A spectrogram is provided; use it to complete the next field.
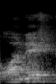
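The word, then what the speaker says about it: honest: क्योंकि मैंने अभी आपको बताया कि एच जो है वो साइलेंट हो जाएगा, ओके, और इसको ऑनेस्ट बोलेंगे, तो ये हिंदी का प्रोनाउंसिएशन होगा ऑनेस्ट, ओके, तो वो हिंदी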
